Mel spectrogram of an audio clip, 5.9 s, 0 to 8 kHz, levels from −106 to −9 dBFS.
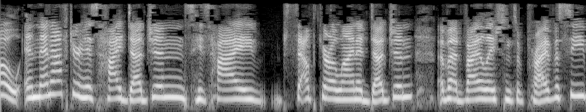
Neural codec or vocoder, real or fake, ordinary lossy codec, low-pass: none; real; MP3, 32 kbps; 7.2 kHz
